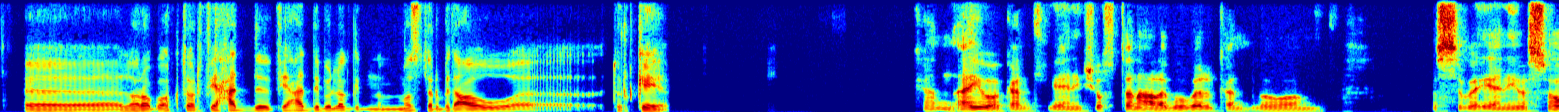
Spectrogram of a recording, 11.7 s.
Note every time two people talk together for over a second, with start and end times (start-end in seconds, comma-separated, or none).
none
